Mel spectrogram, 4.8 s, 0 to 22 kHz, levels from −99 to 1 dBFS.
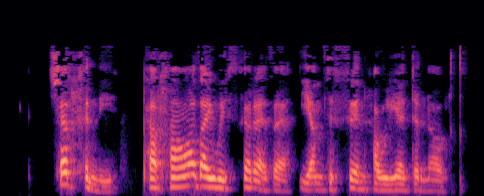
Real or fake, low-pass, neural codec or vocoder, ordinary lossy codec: fake; 10.8 kHz; codec, 44.1 kHz, 7.8 kbps, DAC; MP3, 32 kbps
